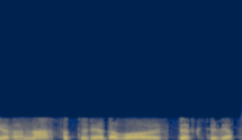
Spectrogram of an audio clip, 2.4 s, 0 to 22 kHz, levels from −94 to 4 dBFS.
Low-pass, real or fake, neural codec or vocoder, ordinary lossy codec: 3.6 kHz; real; none; AAC, 16 kbps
